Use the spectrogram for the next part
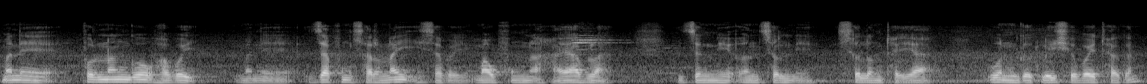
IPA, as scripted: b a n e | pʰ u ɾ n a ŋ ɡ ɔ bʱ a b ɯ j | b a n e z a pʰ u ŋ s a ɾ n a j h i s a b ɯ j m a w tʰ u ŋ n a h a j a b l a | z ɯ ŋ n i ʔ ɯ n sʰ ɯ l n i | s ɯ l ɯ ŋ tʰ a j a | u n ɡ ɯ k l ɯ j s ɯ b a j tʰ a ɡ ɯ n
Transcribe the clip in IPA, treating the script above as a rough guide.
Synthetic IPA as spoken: m a n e | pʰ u ɾ n a ŋ ɡ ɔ bʱ a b ɯ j | m a n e z a pʰ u ŋ s a ɾ n a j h i s a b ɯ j m a w pʰ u ŋ n a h a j a b l a | z ɯ ŋ n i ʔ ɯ n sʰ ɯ l n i | s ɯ l ɯ ŋ tʰ a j a | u n ɡ ɯ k l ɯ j s ɯ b a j tʰ a ɡ ɯ n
